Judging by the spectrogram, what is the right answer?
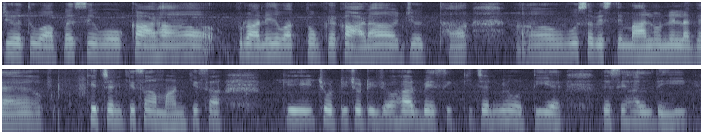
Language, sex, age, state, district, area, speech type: Urdu, female, 30-45, Maharashtra, Nashik, urban, spontaneous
